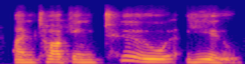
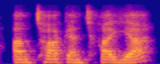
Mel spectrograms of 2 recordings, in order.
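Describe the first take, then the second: First: The last word is a full, clear 'you'. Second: The last word is reduced to a quick 'ya'. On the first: The speaker calls it right. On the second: The speaker calls it wrong.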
